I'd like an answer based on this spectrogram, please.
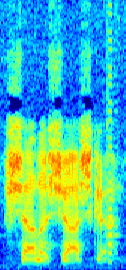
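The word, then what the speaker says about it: Shalashaska: Someone must have known about that, because somewhere along the line, Shashka got stuck on the end of Sharashka. The guerrillas were using the name amongst themselves, and by the time I got to hearing about it, pronunciation had wound up as Shalashashka. So, half Gulag, half Hero's sword.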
